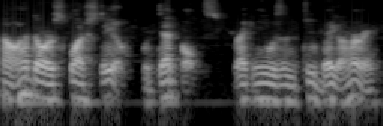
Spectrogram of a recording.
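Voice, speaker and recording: A man's voice: on the low side, fairly quick, fairly bright tone, slightly rough. A man playing a confident, plainspoken rural workman in a read screenplay, on muffled video-call audio. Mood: matter-of-fact.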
